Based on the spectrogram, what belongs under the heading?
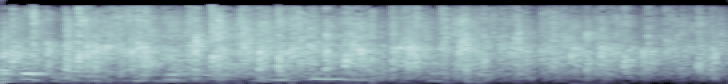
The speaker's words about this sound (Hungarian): Azért, mert ilyen tapsot kapok a pisilésre.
